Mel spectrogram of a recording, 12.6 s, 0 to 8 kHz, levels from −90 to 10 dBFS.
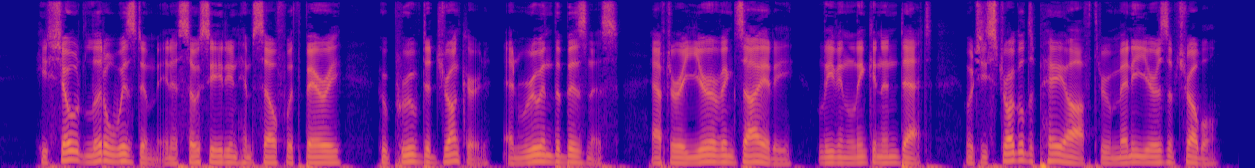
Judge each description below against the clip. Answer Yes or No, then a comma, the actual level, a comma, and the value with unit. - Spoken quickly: No, average, 175 wpm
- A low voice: Yes, low, 105 Hz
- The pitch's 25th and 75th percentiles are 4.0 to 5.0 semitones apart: No, average, 3.0 semitones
